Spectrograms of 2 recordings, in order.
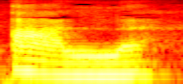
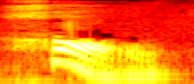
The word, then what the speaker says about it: Hall: Non si dice Al, ok? Si dice Hall, ok?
